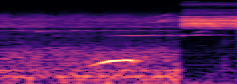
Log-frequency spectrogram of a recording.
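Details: Whooping Motmot in Central American tropical rainforest gives one soft, low, slightly rising whoop lasting a quarter second, sounding far away though closer than it seems; motmots sit low while calling. Steady high insect trill behind.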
